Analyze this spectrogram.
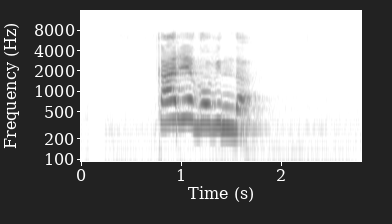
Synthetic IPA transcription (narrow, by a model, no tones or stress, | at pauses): kaːɾjɐɡoːʋind̪ɐ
